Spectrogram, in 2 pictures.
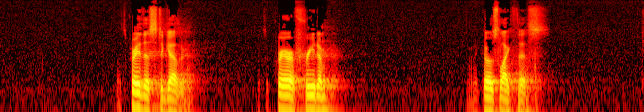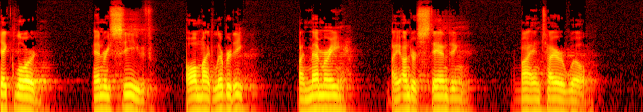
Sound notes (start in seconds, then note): none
